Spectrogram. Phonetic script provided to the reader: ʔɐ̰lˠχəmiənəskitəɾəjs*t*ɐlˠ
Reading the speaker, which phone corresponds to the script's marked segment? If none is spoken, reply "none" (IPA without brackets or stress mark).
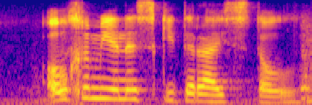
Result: t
